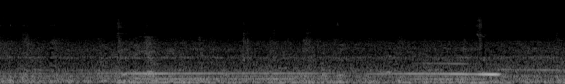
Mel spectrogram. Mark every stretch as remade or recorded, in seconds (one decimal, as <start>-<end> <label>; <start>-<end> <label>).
0.0-5.7 recorded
